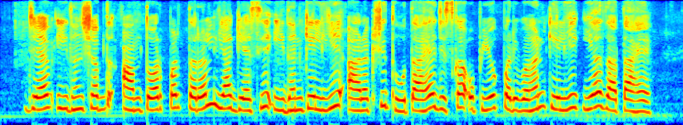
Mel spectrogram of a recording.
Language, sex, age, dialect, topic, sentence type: Hindi, female, 51-55, Kanauji Braj Bhasha, agriculture, statement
